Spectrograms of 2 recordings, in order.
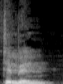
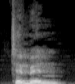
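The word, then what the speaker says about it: تبن: feed like uh animals the pronunciation is tibin tibin dried grass exactly yes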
